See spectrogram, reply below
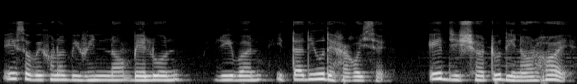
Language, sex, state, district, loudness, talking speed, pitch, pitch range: Assamese, female, Assam, Kamrup Metropolitan, -14 LUFS, 125 wpm, 205 Hz, 195-220 Hz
